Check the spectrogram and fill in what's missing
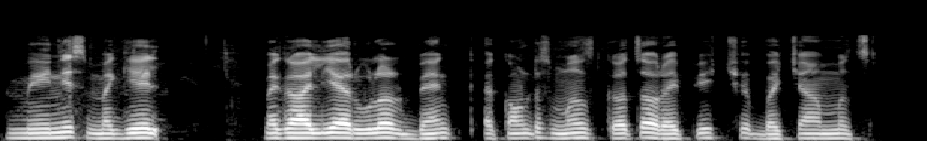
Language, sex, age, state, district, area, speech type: Kashmiri, male, 30-45, Jammu and Kashmir, Bandipora, rural, read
